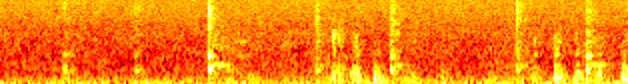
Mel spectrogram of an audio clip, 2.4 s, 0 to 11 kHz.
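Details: Philips Sonate BA581A tube radio: quiet, irregular little clicks and pops at random intervals over a faint hum, breakdown crashes; owner suspects bad contacts, internal shorting or poor grounding between metal parts, cause not found.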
